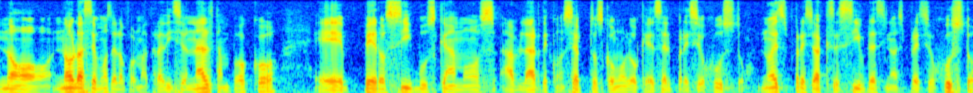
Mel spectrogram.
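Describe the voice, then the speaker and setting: A man at a fairly low pitch and moderate pace, with fairly even intonation, hardly any pauses and big swings in loudness, in a dry, close sound with no echo. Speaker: furniture brand director, economist. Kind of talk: panel talk. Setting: stage with audience at museum event. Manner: soft-spoken.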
